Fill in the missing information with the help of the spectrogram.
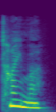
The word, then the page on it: timer: British English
